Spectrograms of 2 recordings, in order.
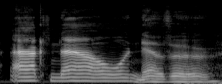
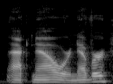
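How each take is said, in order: First: Slow, higher, drawn-out delivery; slow dramatic read. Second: Said in the usual way. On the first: Shown as a demonstration. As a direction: stretch each word like a slogan. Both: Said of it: "it says act now or never".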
